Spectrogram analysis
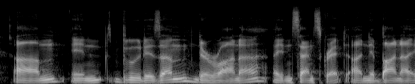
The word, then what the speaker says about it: nibbana: Nibbana is the Pali pronunciation.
